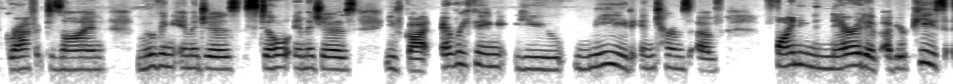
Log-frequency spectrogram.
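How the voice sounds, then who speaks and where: A woman's voice: medium pitch, mellow, no echo, poor audio. A filmmaker woman leading a webinar workshop on storytelling, speaking in an enthusiastic, fluent, teacherly way over a video call. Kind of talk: webinar presentation.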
